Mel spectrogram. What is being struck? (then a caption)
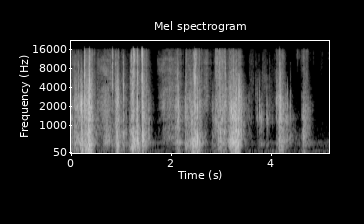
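Glossy paper catalog pages. Fingertips quickly flip the glossy pages of an open paper travel catalog resting on a stack, producing bursts of bright, crisp rustling and crinkling with almost no low end. The flips come in quick uneven swells, then fade to near silence.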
